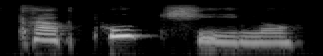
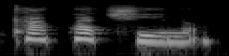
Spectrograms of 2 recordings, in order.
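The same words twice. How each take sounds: First: The middle p sound is held longer. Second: The middle p sound is short, not held. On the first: The speaker calls it right. "the double P means that there's a stronger pause" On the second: The speaker calls it wrong. "Remember not to say cappuccino"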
